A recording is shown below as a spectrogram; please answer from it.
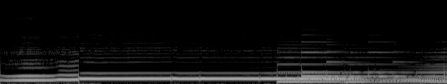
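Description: A hummed vocal sample playing from a clip: a held hummed note that changes to a steadier, slightly higher note about a second in. Near the end a low synthesizer part joins underneath.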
